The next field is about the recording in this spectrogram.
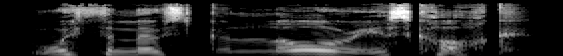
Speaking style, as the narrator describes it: Kat moaned

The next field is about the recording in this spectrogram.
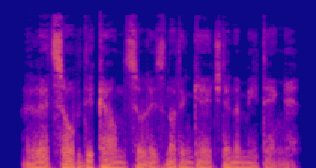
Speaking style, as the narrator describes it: growled under his breath

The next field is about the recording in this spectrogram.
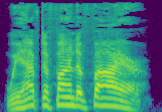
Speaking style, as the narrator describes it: Jonah shouted above the drumming of the destrier's hooves

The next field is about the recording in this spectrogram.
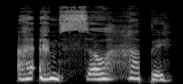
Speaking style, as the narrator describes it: Heiwan sighed

